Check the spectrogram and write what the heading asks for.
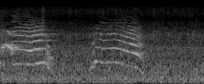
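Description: Two short high-pitched cries, each rising then falling in pitch, about a second apart, over a steady background hiss.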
